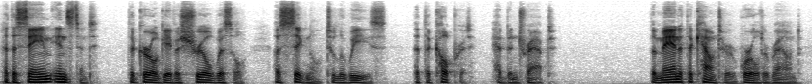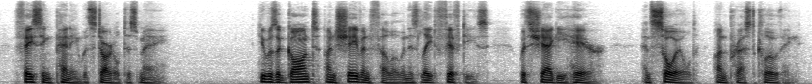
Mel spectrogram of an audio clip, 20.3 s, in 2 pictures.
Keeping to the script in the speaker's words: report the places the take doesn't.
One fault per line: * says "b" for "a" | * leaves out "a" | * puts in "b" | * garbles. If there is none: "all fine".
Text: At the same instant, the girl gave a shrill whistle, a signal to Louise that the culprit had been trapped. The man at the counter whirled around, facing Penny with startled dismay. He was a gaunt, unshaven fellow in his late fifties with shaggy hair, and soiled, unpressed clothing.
all fine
